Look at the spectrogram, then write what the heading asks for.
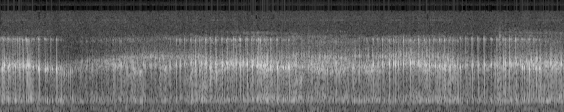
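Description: Many frogs croak together in a continuous, buzzy chorus, with fast pulsed rattles rising and fading over a steady hum. Individual callers blur into one throbbing wall of sound.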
